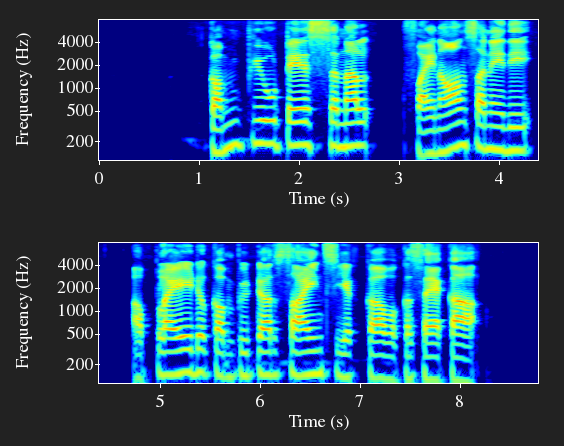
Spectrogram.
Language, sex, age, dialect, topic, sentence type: Telugu, male, 41-45, Southern, banking, statement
